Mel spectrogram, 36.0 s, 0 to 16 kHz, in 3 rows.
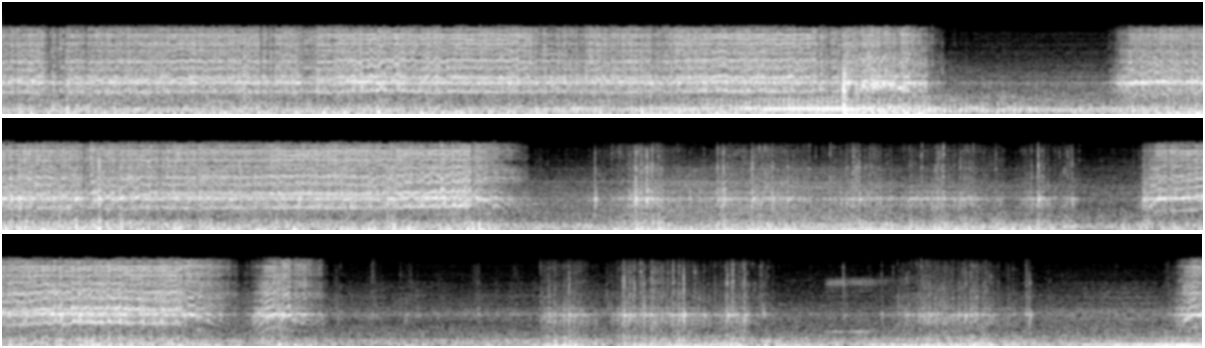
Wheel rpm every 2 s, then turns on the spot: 160, 160, 160, 160, 90, 60, 170, 160, 50, 10, 20, 50, 130, 20, 10, 20, 10, 20.
16-22 26-28 30-34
